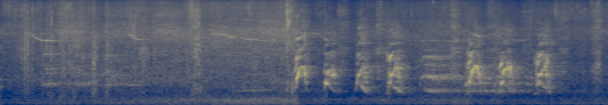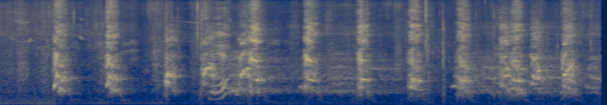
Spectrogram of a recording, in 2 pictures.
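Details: Boxer, a female dog available for adoption, at a shelter; a string of short sharp barks and yelps repeated about once a second, following a woman's spoken commands and praise.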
